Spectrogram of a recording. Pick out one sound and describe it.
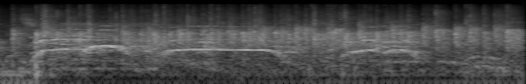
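An audience laughs and cheers.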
